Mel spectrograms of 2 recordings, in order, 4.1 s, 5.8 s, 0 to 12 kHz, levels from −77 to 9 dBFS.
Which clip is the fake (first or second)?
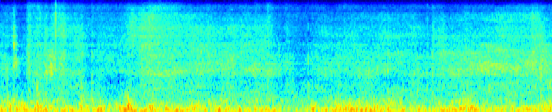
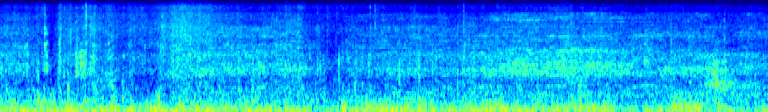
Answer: first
